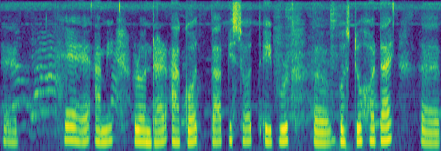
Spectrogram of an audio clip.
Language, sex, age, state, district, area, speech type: Assamese, female, 18-30, Assam, Chirang, rural, spontaneous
